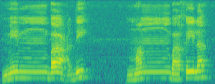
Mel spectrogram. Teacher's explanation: तो नून साकन के बाद जब बा आ जाए तो हमने इकलाब करना है, मतलब नून साकन को बा में मीम में बदल कर, नून साकन को मीम में बदल कर पढ़ना है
